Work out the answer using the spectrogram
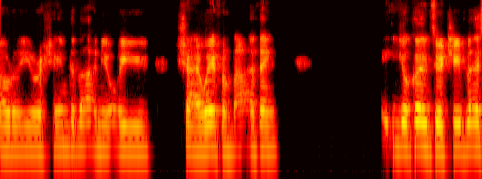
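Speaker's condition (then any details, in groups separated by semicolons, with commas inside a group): Cerebral palsy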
